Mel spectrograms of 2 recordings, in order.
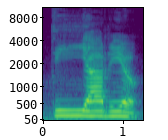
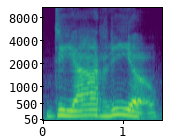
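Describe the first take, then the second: First: The stress falls on the i. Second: The stress falls on the i.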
